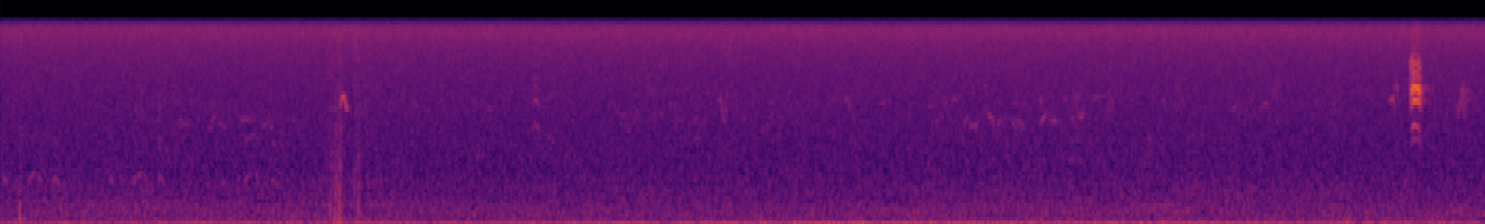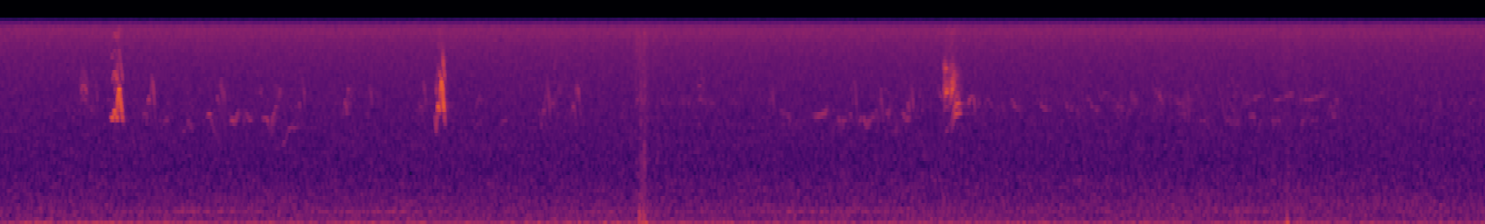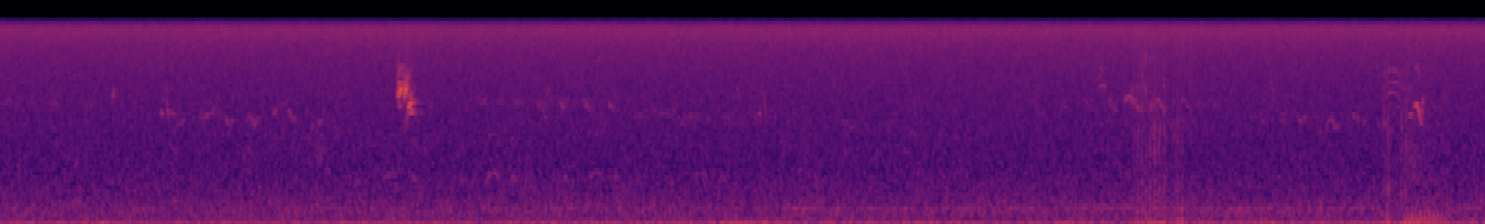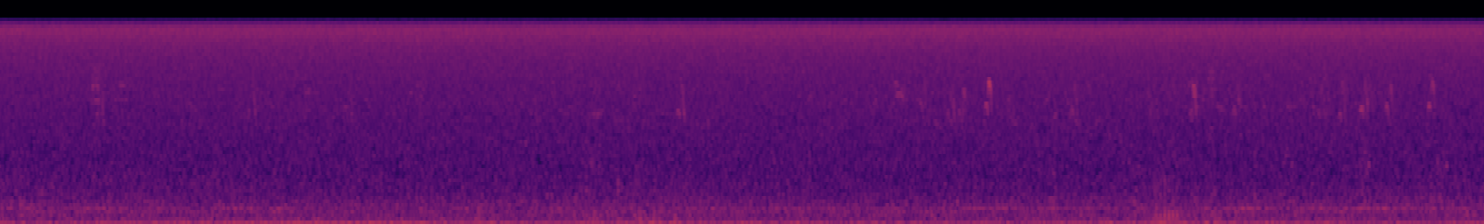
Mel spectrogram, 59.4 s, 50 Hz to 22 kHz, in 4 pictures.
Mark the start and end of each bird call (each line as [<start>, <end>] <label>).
[3.36, 3.46] Hawaii Amakihi (Chlorodrepanis virens)
[5.26, 5.36] Hawaii Amakihi (Chlorodrepanis virens)
[7.16, 7.26] House Finch (Haemorhous mexicanus)
[9.36, 10.96] Chinese Hwamei (Garrulax canorus)
[13.86, 14.06] House Finch (Haemorhous mexicanus)
[14.06, 14.26] Hawaii Amakihi (Chlorodrepanis virens)
[14.56, 14.66] House Finch (Haemorhous mexicanus)
[15.66, 16.06] Hawaii Amakihi (Chlorodrepanis virens)
[16.26, 16.46] House Finch (Haemorhous mexicanus)
[16.36, 17.86] Chinese Hwamei (Garrulax canorus)
[16.96, 17.16] House Finch (Haemorhous mexicanus)
[17.76, 17.96] House Finch (Haemorhous mexicanus)
[18.26, 18.36] House Finch (Haemorhous mexicanus)
[19.16, 19.36] House Finch (Haemorhous mexicanus)
[20.26, 20.66] House Finch (Haemorhous mexicanus)
[22.56, 23.96] Chinese Hwamei (Garrulax canorus)
[24.26, 24.46] Hawaii Amakihi (Chlorodrepanis virens)
[31.26, 33.06] Chinese Hwamei (Garrulax canorus)
[33.66, 33.96] Hawaii Amakihi (Chlorodrepanis virens)
[43.56, 43.76] Hawaii Amakihi (Chlorodrepanis virens)
[45.46, 45.66] Hawaii Amakihi (Chlorodrepanis virens)
[53.46, 53.66] Hawaii Amakihi (Chlorodrepanis virens)
[54.36, 54.46] House Finch (Haemorhous mexicanus)
[55.26, 55.36] House Finch (Haemorhous mexicanus)
[56.46, 56.56] House Finch (Haemorhous mexicanus)
[56.86, 57.06] House Finch (Haemorhous mexicanus)
[58.16, 58.46] House Finch (Haemorhous mexicanus)
[58.76, 58.96] House Finch (Haemorhous mexicanus)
